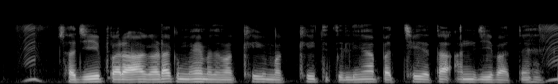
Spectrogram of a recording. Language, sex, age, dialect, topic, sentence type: Hindi, male, 18-24, Marwari Dhudhari, agriculture, statement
